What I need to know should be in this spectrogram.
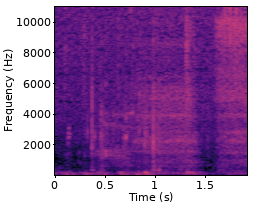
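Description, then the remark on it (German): Quiet chewing with soft, irregular mouth clicks and moist smacking bites over about two seconds, with no voices. “Das ist ja nur ein Kauen.”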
